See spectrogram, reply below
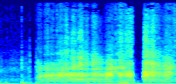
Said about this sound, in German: Und dann haben wir noch die Markierspitze. Ich male damit einfach ein Herz. Ja, genau, wie jede Markier, wie jeder Markierer kann man da so ein bisschen so die dünnere Seite verwenden.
